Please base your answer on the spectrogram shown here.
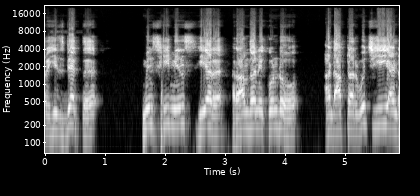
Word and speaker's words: Kundu: I don't know, Kundu or Kondo. I don't know how do you pronounce this. Kundu, sir.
